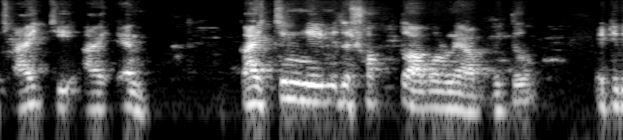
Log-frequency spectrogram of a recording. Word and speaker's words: chitin: প্রাচীর বা অন্তঃপ্রাচীর কাইটিন, এখানে মূলত ইংলিশ কাইটিন বানানটা ছিল এমন হয়ে গেছে আর কি, CHITIN, কাইটিন নির্মিত শক্ত আবরণে আবৃত।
